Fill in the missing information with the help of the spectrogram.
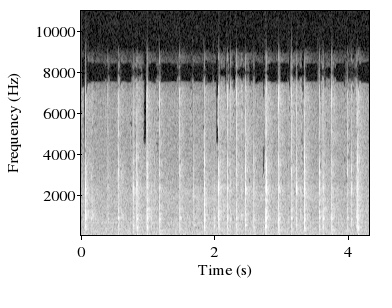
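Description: Long fingernails of both hands tap and scratch the top of a large, closed cardboard matchbox resting on a wooden table. About 25 quick, dry, bright clicks sound in an uneven rhythm, each dying away almost instantly, with faint scratching between them and very little low end.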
